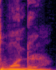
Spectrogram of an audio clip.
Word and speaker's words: Wunder: BH Ninth Wonder on Instagram, at BH Ninth Wonder. Wonder spelled with a U. WUNDER.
